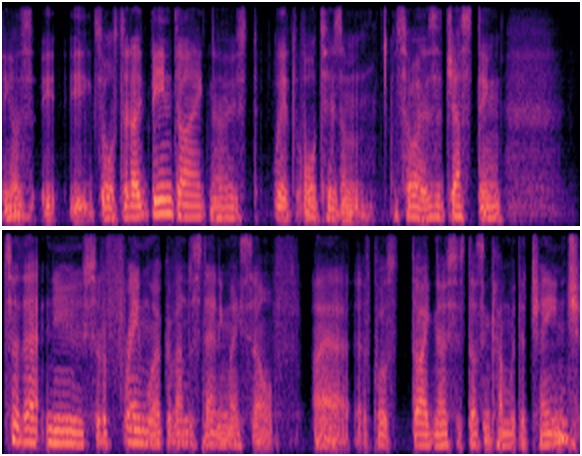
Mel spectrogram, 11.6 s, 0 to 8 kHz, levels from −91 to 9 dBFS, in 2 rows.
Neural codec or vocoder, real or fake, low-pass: vocoder, 24 kHz, 100 mel bands, Vocos; fake; 7.2 kHz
